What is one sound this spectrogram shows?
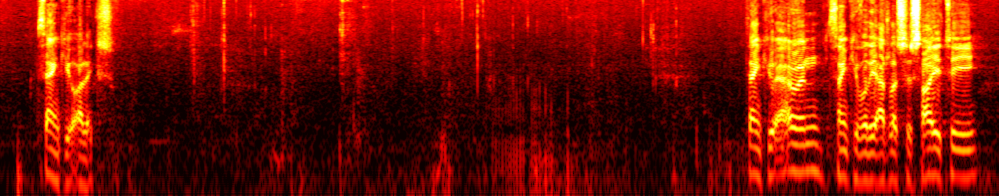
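A man speaks calmly into a microphone over a loudspeaker in a large echoing hall.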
